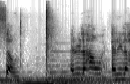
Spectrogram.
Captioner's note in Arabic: يصفق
